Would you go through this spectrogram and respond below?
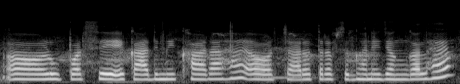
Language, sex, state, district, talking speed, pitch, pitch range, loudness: Hindi, female, Bihar, West Champaran, 195 wpm, 240 Hz, 235-245 Hz, -14 LUFS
